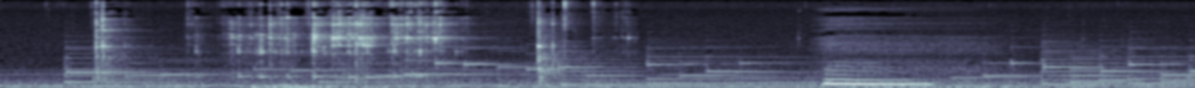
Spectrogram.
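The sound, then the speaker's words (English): Ice cubes clink repeatedly against a bowl of coconut water with blueberries, strawberries and pomegranate. A steady run of bright, ringing taps and glassy chimes, fairly loud, with a few sharper knocks mixed in and no talking. “I like ice with my cereal.”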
